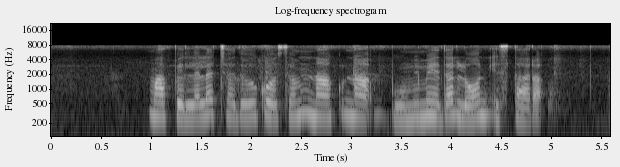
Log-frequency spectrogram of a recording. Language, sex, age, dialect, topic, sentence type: Telugu, female, 18-24, Utterandhra, banking, question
